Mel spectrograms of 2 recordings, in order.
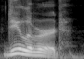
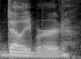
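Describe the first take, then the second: First: The first part sounds like the word 'delivery'. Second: The first part does not sound like 'delivery'. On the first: The speaker calls it right. "That's technically how it's supposed to be pronounced. ... like a delivery bird" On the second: The speaker calls it wrong. "Not Delibird, like I have been pronouncing it"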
